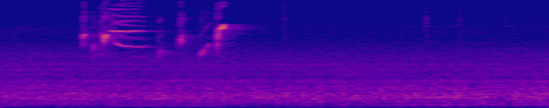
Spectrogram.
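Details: European goldfinch with varied song: a few sharp high chirps and a thin rising whistled note in quick succession, then quiet apart from a low steady hum.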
